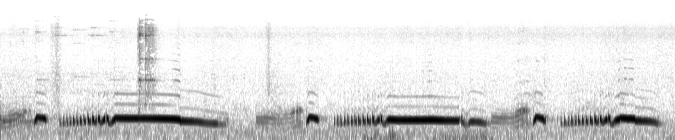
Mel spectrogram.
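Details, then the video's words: Turtle dove (puter pelung) with a fine voice, recorded for tutoring other birds, coos low and hollow in repeated phrases about every three seconds, each a quick throbbing run swelling into one long drawn-out note. "Suara Burung Puter Pelung"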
